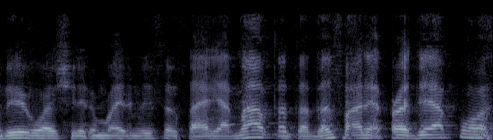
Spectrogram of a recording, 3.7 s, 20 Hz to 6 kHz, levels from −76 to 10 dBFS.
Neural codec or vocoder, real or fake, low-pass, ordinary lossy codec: codec, 24 kHz, 0.9 kbps, WavTokenizer, medium music audio release; fake; 5.4 kHz; MP3, 48 kbps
